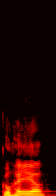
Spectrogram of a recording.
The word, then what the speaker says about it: Guo: Yeah, it' be I'd say if you have a hard G. Yeah, great. Guo preset.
